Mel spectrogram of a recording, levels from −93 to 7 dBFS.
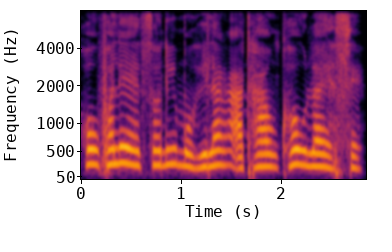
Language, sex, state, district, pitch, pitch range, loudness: Assamese, female, Assam, Kamrup Metropolitan, 245 Hz, 220-260 Hz, -14 LUFS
